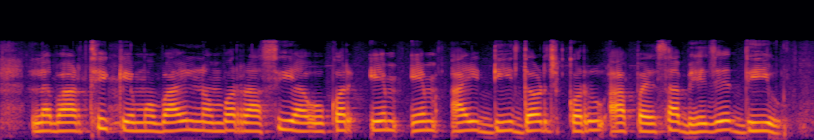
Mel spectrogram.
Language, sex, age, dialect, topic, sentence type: Maithili, female, 25-30, Eastern / Thethi, banking, statement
